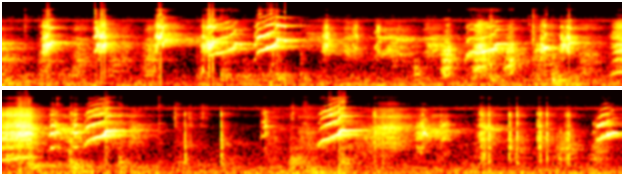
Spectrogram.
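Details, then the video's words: Javan myna singing energetically while bobbing its head, made as a training recording; a dense run of harsh squawks, sharp clicks and upslurred whistles in quick irregular bursts. "Masteran jalak kebo gacor full manggut-manggut masteran burung jalak kebo bahan."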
